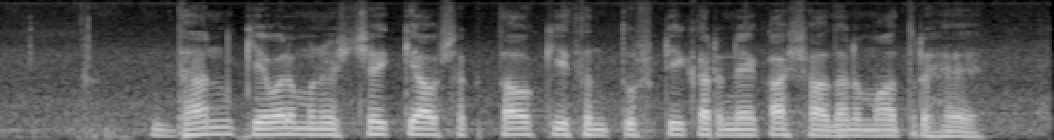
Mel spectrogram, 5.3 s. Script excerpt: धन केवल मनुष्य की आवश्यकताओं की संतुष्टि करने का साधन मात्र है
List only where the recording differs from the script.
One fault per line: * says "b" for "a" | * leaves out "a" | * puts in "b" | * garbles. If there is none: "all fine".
all fine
